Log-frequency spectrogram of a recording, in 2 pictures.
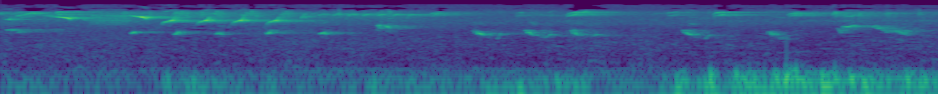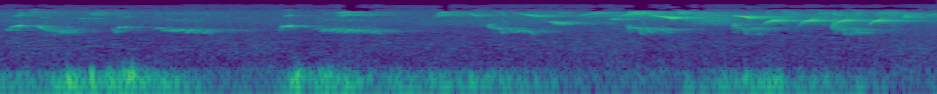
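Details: Northern mockingbird (Mimus polyglottos), song.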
